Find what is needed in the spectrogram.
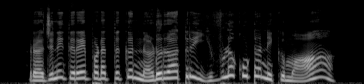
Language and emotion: Tamil, surprised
